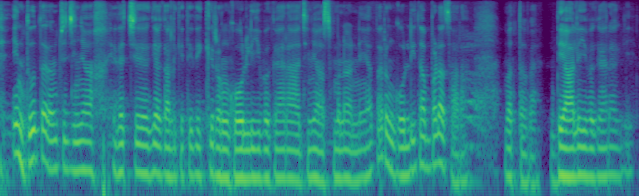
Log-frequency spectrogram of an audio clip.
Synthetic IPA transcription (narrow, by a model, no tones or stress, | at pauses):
ɪnd̪uːd̪əɾəmt͡ʃd͡ʒɪjãːed̪ət͡ʃɡaːɡəlːkiːt̪eːd̪ekiɾəŋɡoːliːʋəɡɛːɾaːd͡ʒɪjãːəsmənaːneːãːt̪ãːɾəŋɡoːliːt̪ãːbəɽaːsaːɾaːmət̪ləbɛːd̪ɪjaːliːʋəɡɛːɾaːɡiː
